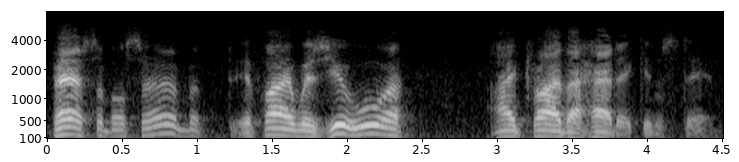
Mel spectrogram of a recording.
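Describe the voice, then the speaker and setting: An actor playing a polite, deferential neighborhood fishmonger in a 1940s radio drama, with a drawn-out delivery. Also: male voice, medium pitch, very animated. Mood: deferential, easygoing. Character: polite, unhurried neighborhood fish shop man. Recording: muffled 1940s radio recording, faint music.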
